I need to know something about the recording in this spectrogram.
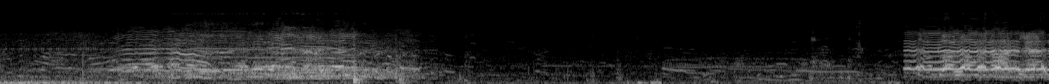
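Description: Women wail and lament loudly outdoors.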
